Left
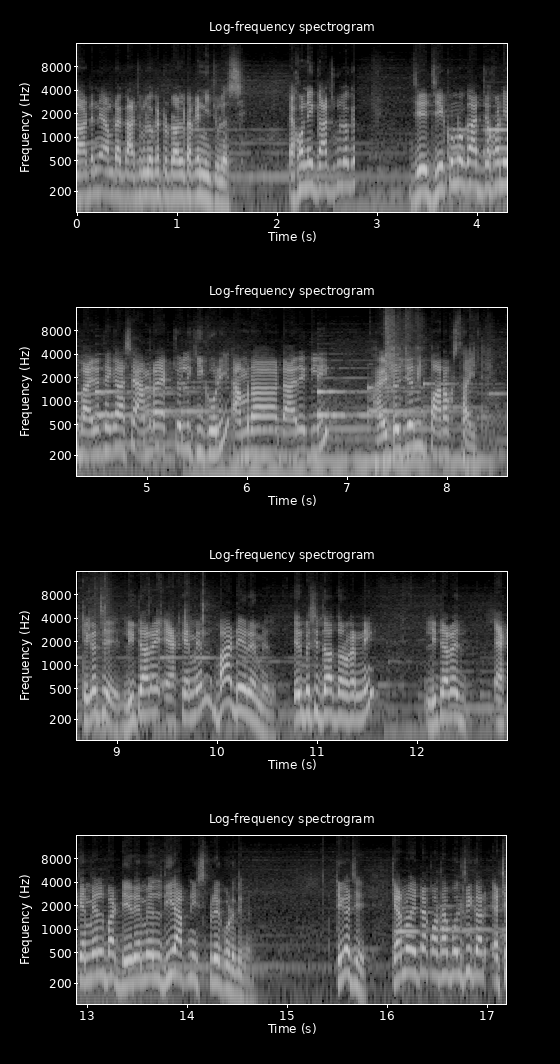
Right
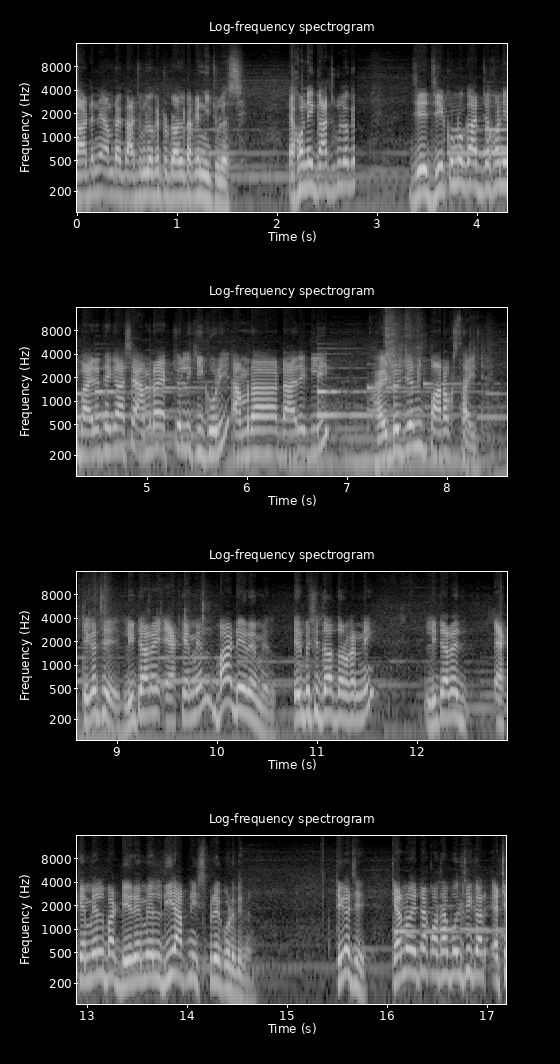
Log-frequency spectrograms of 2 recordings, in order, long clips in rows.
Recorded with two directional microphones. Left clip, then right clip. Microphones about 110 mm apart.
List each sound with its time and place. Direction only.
0.0 s speech: 45° right (ahead or behind)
